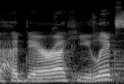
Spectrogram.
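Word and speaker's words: Hedera helix: correct way to say English ivy is the hadera Helix but this one has a little bit smaller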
